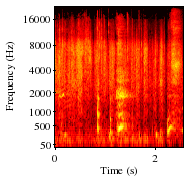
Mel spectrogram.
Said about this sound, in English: All right, we got dice it. Dice sound effect. Yeah, I add that in later. We don't do that live every time.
